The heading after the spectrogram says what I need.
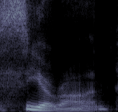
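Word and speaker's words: Cioran: the Romanian philosopher em Karan of Americans sometimes pronounce his name as Saron and I had never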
